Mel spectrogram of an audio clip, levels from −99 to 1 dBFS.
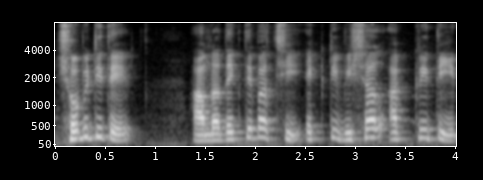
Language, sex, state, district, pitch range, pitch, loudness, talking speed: Bengali, male, West Bengal, Kolkata, 150-210 Hz, 175 Hz, -21 LUFS, 105 wpm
